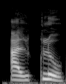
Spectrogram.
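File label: to at the club, spanish, female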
